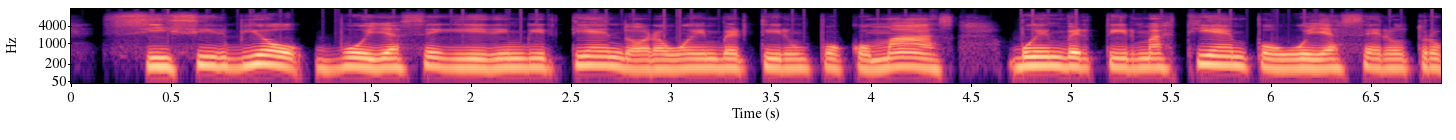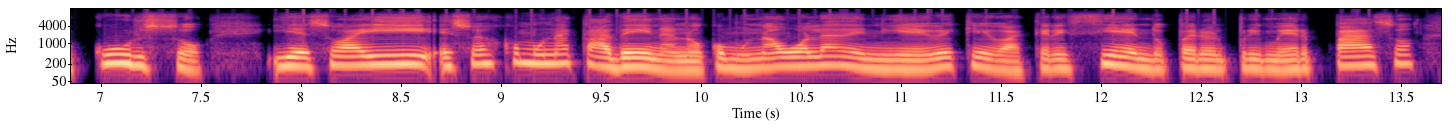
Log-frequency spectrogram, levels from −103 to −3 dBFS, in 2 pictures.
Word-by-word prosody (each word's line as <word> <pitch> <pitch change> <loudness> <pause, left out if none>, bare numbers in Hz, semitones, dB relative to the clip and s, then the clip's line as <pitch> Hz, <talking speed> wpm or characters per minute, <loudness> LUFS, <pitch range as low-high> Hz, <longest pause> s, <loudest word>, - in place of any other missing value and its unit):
sí 170 -1 -1
sirvió, 180 +2 +2
voy 155 +2 +1
a 160 - +2
seguir 150 -2 -1
invirtiendo, 160 +2 -1
ahora 140 +1 0
voy 150 +2 -1
a - - 0
invertir 155 0 -2
un 150 0 -4
poco 145 -1 -3
más, 155 -1 +1 0.2
voy 180 +3 +4
a - - +5
invertir 165 -2 +1
más 155 -1 -2
tiempo, 185 -7 0
voy 150 0 +2
a - - +2
hacer 150 +1 -4
otro 150 +1 -3
curso 180 -8 0 0.3
y 175 +1 +1
eso 170 +3 +2
ahí, 195 +2 +3
eso 170 +5 -1
es 210 - -3
como 225 -2 -1
una 215 +1 0
cadena, 165 -8 +3
¿no? 130 0 -1
Como 150 +1 -2
una 155 +3 -2
bola 175 +2 +2
de 170 -4 -2
nieve 140 +3 -1
que 170 -2 -3
va 130 -3 -2
creciendo, 145 - -2
pero 150 -2 -2
el 140 - -3
primer 140 -1 -3
paso 185 +6 0
160 Hz, 195 wpm, -19 LUFS, 150-180 Hz, 0.3 s, a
